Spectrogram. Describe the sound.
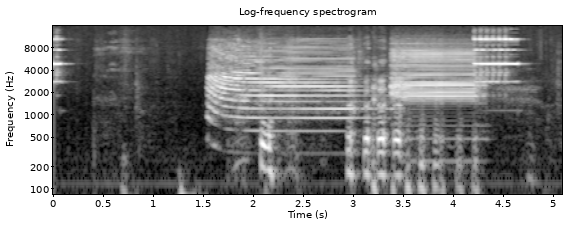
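A loud, harsh game-show buzzer blares for about three seconds, its tone shifting partway through, as people talk underneath it.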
